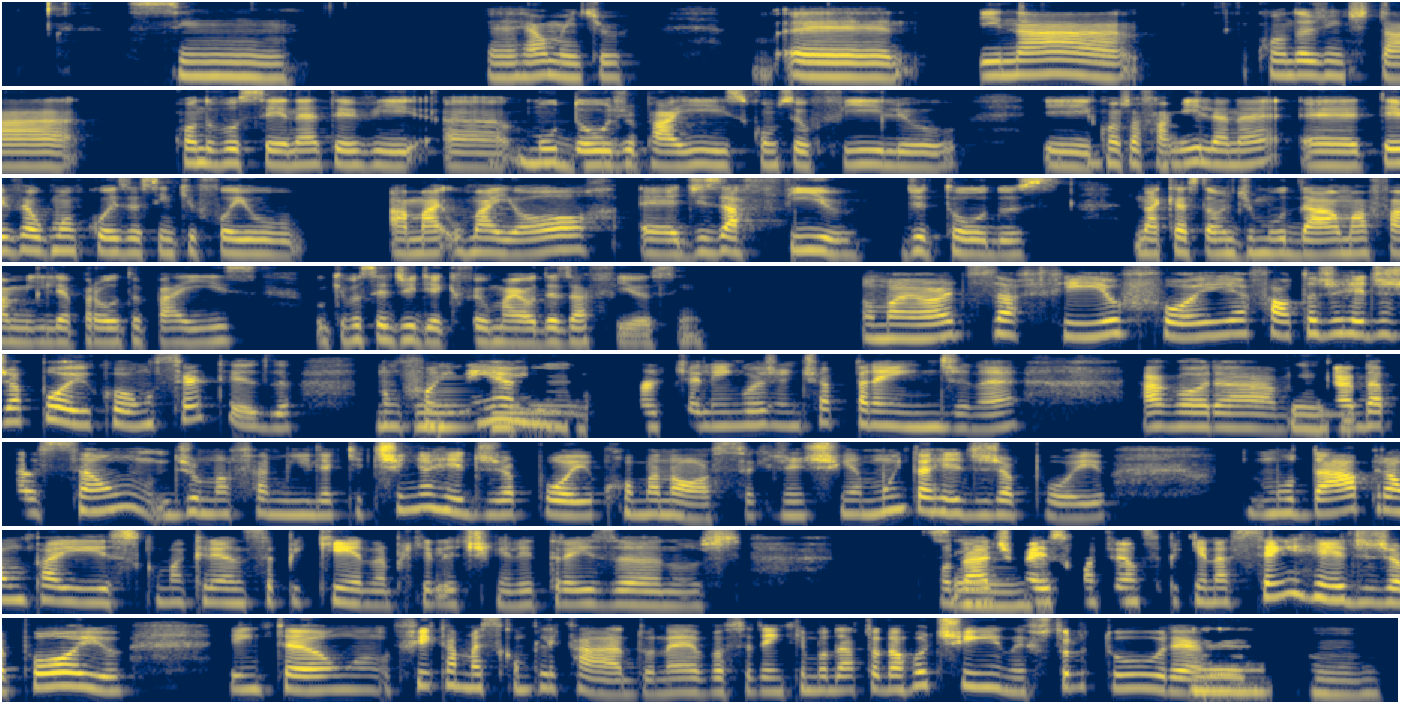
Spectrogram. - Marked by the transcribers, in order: tapping; other background noise; distorted speech; unintelligible speech
- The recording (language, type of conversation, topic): Portuguese, podcast, Como você decide se quer ter filhos ou não?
